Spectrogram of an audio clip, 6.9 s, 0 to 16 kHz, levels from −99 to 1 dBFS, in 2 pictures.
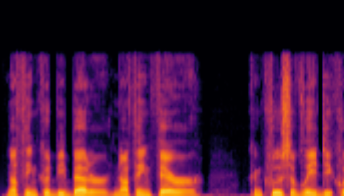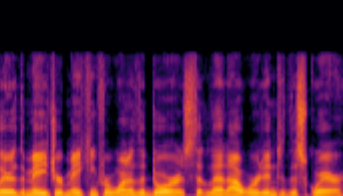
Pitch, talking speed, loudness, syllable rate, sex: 125 Hz, 185 wpm, -19 LUFS, 6.1 syllables/s, male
